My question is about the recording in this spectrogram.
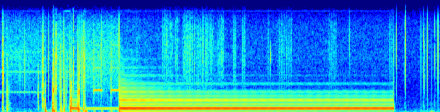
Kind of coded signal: telephone call progress tone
